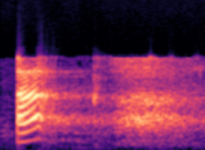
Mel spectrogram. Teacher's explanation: یہ جھٹکا ہے, یعنی آپ ایک دم سے آواز کو روک لیں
